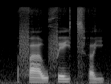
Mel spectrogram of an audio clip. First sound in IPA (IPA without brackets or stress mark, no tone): f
